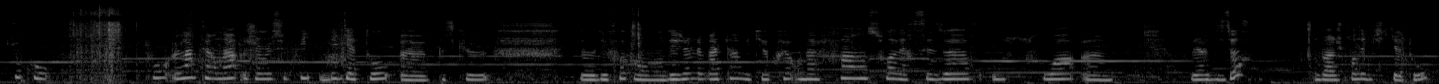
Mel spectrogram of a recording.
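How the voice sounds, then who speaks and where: A young woman from France chatting casually through a shopping haul, rambling with many fillers and restarts. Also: a little high. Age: young adult. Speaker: beauty vlogger. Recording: music playing behind.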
